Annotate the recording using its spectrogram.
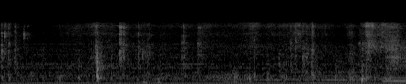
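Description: A Chihuahua rummaging among paper and plastic: faint rustling and scraping with scattered light clicks and taps, two sharper ones about a second in.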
